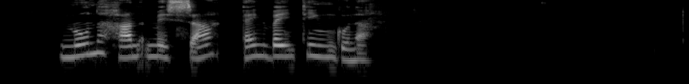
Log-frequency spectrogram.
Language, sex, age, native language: Icelandic, female, 40-49, Polish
